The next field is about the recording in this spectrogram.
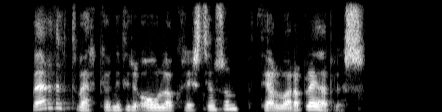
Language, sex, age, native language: Icelandic, female, 50-59, Icelandic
